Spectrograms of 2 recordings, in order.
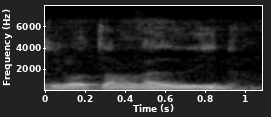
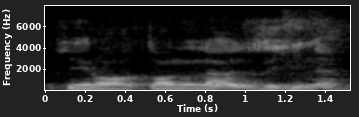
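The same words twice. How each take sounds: First: The consonant in lazina is a soft dh. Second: The consonant in lazina is a buzzing z. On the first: The speaker calls it right. "harusnya kan siratal lazina" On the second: The speaker calls it wrong. "zai zai, kan lain zal"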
